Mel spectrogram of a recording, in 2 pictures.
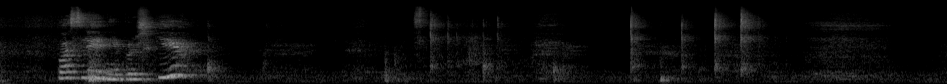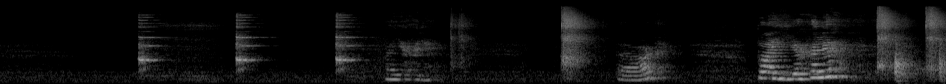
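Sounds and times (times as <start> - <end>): interval timer beeps: 10.8 - 11.2, 11.8 - 13.2.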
